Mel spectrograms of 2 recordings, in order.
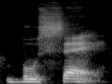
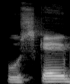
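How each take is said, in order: First: The middle consonant is a soft s sound. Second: The middle consonant is a hard k sound. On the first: The speaker calls it wrong. "this is actually pronounced busé" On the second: The speaker calls it right. "We need a hard C"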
